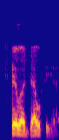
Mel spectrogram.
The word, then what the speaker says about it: Philadelphia: stress too you know you could say like Philadelphia it's the the e in the in the syllable Dell that gets the main emphasis but fi gets the secondary so anyway the Trope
